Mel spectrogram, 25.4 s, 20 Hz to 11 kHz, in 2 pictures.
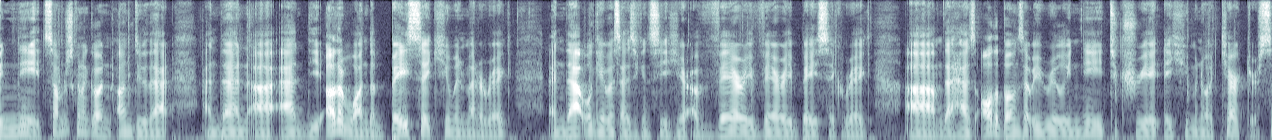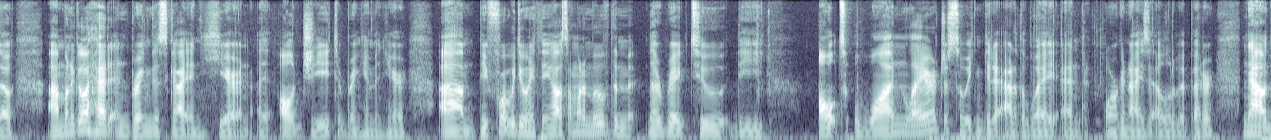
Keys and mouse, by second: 0.4 middle click, 1.3 ctrl+z, 2.4 shift+a, 6.0 middle click, 6.2 middle click, 8.1 middle click, 12.0-14.0 middle drag, 14.0 alt+g, 14.6 middle click, 15.5 z, 20.3 m, 23.1 middle click, 23.6 alt+shift+1.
